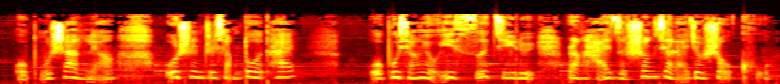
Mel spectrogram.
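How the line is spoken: Loud sobbing. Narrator (Chinese): 妈妈放声大哭

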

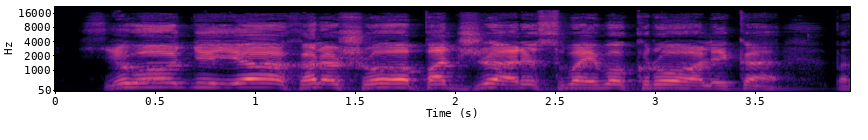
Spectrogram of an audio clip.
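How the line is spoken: Grumbling. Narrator (Russian): проворчал Карабас

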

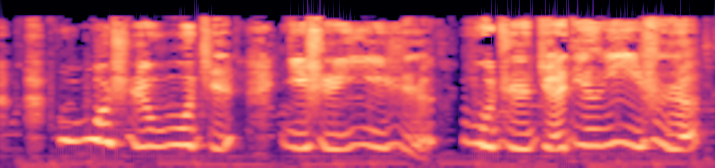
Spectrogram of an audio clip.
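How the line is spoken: Trembling tearful girl. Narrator (Chinese): 小姑娘用颤抖的哭腔重复着一句话

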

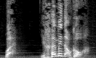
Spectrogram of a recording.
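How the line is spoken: Angry roar. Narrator (Chinese): 黑仔 朝我怒吼了

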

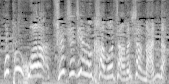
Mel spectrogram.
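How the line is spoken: Feigned confused crying. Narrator (Chinese): 故作糊涂哭道

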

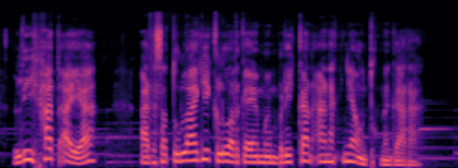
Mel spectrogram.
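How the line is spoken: Child shouting. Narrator (Indonesian): Anak itu berteriak

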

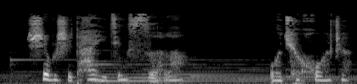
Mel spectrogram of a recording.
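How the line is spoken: Low, sobbing. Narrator (Chinese): 红子低声哭泣

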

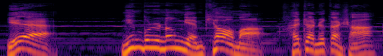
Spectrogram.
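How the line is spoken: Smiling. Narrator (Chinese): 老李面带微笑

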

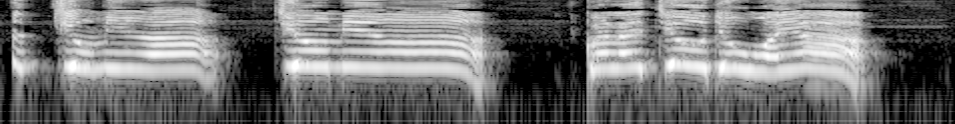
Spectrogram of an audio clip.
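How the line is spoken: Frightened, struggling, shouting. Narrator (Chinese): 他在水里被吓到了，挣扎着大声喊

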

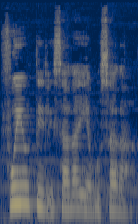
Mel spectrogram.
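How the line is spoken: Plain. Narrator (Spanish): dijo Janet

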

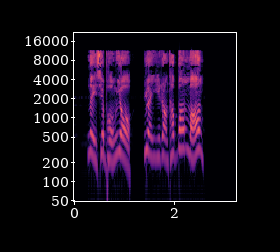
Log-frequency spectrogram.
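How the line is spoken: Loud shout. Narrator (Chinese): 松鼠大叫

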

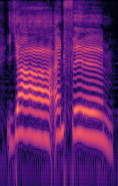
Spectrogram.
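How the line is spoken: Excited call. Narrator (German): rief Susis Freundin aufgeregt

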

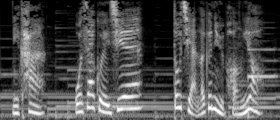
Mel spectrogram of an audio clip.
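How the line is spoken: Wry bitter laugh. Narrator (Chinese): 苦笑一声

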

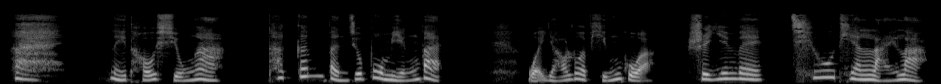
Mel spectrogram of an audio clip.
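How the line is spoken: Sighing. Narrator (Chinese): 他叹着气

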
